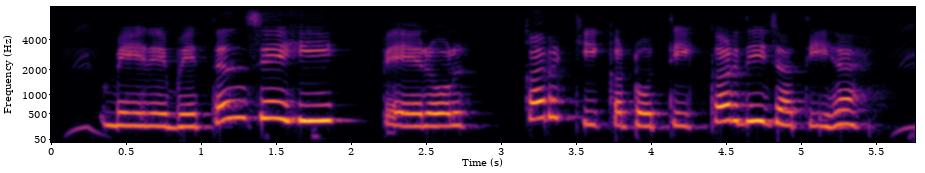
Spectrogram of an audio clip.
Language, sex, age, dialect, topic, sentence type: Hindi, female, 25-30, Garhwali, banking, statement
